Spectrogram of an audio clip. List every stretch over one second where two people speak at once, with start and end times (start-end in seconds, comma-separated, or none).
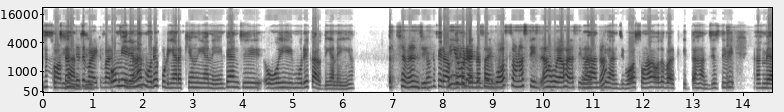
none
